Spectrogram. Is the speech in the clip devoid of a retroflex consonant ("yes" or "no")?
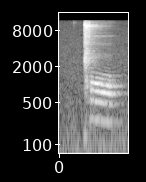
yes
